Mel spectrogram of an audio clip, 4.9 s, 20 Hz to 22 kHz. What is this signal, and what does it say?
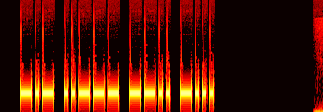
Morse code, heard as a keyed tone, about 26 wpm, 700 Hz. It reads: K2ZB
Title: Speed Racing - USA 1x2 Call Signs 22wpm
